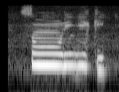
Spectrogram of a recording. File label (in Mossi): "sũuri yiki", Moore; get annoyed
